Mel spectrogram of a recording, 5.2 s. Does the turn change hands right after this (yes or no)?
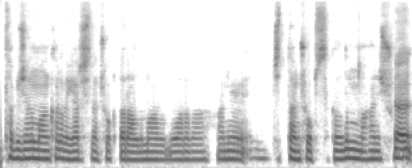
no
